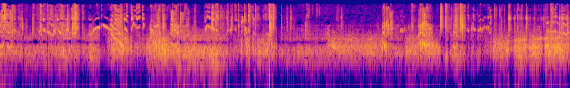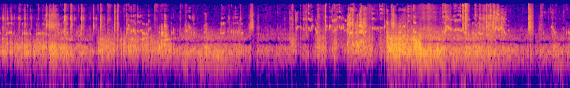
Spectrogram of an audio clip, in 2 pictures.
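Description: Scraping, sharp clicks and short squeaks of metal and plastic fan parts and a screwdriver being handled as an old electric fan is taken apart.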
